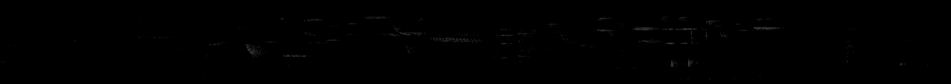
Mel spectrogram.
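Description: Near silence: faint steady background hiss with scattered, faint, high bird chirps, busiest in the middle.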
